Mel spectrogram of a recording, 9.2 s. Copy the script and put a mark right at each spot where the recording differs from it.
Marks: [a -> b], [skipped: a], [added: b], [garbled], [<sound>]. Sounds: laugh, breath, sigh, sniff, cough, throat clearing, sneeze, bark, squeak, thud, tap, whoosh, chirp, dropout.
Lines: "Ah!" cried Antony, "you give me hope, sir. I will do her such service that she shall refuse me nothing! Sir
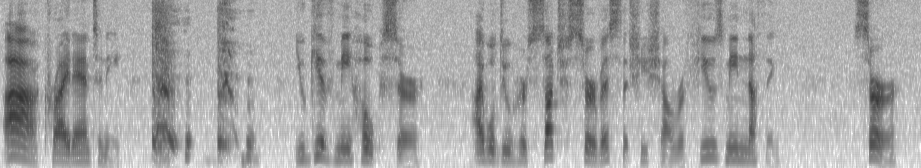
"Ah!" cried Antony, [cough] "you give me hope, sir. I will do her such service that she shall refuse me nothing! Sir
